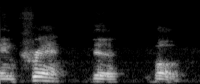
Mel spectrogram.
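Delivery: "incredible" drawn out slowly, "cre" stressed. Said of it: "In English".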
